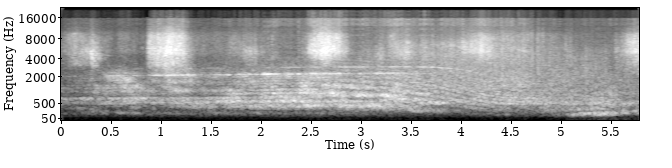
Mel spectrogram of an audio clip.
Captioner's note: zing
